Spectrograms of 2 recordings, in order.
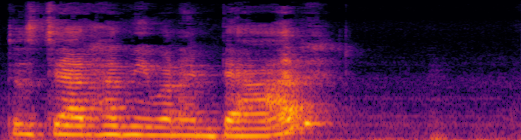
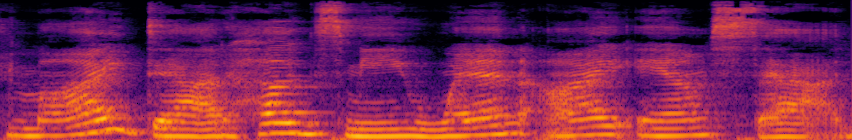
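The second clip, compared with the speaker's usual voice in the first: slow, clear reading of each word; slow model reading; 3 semitones lower, much slower than usual. Shown as a demonstration. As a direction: read it slowly for the class to copy. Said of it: "Your turn".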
